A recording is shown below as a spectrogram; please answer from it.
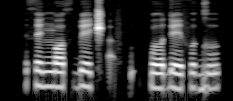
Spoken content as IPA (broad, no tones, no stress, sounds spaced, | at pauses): θ e ŋ ɔ θ ɓ e t͡ʃʼ a̰ f p ṵ k͡p o ɗ e f ʊ ɡ u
